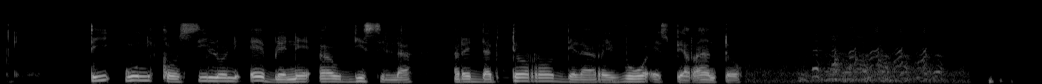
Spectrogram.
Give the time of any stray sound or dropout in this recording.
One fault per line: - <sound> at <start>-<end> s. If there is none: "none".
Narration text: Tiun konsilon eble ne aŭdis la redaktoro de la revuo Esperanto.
- laugh at 8.0-9.5 s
